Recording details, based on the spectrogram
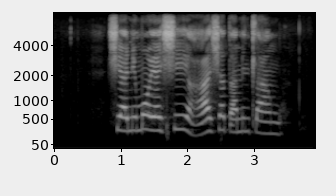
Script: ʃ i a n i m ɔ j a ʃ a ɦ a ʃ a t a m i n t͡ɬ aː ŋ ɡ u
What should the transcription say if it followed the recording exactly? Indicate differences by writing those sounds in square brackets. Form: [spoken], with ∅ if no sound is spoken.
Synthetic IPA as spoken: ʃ i a n i m ɔ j a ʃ [i] ɦ a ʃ a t a m i n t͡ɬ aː ŋ ɡ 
